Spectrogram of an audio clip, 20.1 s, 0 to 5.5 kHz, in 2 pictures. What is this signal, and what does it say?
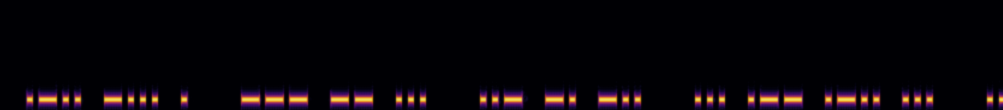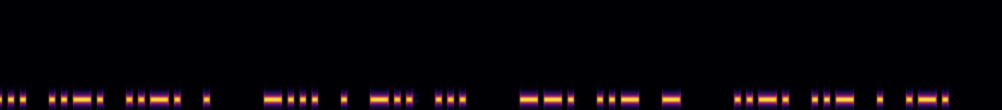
Morse code, heard as a keyed tone, about 20 wpm, 530 Hz. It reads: LBE OMS UND SWLS HFFE BEDS GUT FUER
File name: daily / 18wpm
